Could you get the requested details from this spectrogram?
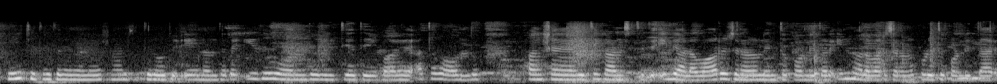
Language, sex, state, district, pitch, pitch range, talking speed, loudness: Kannada, female, Karnataka, Chamarajanagar, 220 Hz, 215-235 Hz, 125 wpm, -17 LUFS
